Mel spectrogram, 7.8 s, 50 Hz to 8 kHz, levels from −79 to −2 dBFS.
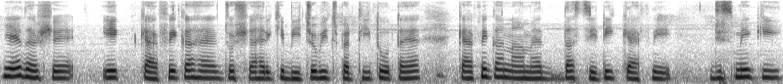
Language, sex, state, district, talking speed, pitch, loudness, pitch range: Hindi, female, Rajasthan, Bikaner, 175 wpm, 195 Hz, -16 LUFS, 185-205 Hz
